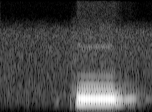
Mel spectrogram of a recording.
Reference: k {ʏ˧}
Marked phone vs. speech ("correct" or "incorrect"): incorrect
